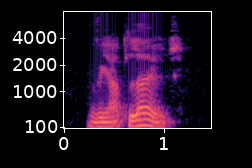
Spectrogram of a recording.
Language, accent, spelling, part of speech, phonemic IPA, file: English, Southern England, reupload, verb, /ɹiːʌpˈləʊd/, LL-Q1860 (eng)-reupload.wav
- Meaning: To upload again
